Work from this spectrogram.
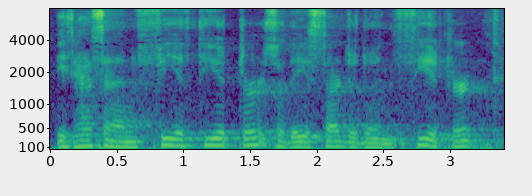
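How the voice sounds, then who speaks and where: The speaker has a Spanish accent, with audible room echo and noticeable background noise in the recording. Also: man. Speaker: travel vlogger. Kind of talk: vlog tour explanation. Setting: inside a museum. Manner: halting, many fillers.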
